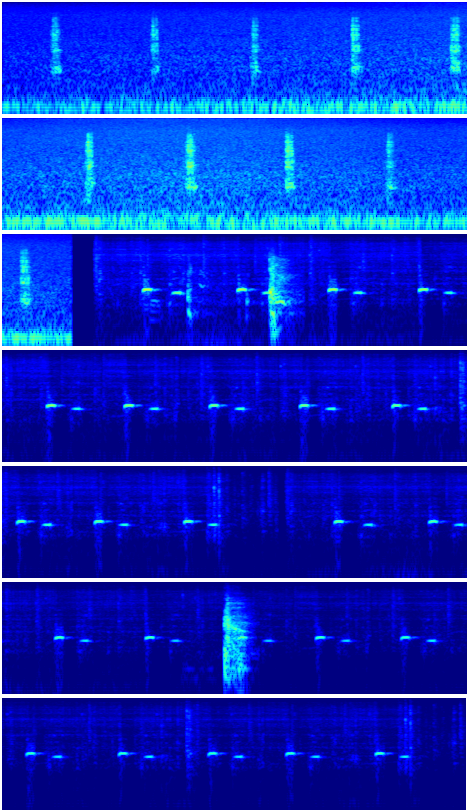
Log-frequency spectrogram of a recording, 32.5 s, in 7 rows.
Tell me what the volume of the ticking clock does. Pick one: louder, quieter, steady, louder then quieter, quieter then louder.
quieter.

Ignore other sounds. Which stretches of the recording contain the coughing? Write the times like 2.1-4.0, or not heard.
10.8-12.2, 25.1-25.8.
